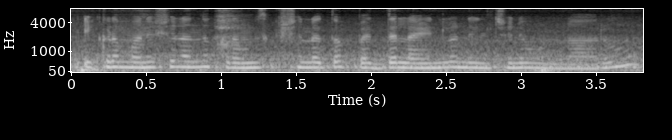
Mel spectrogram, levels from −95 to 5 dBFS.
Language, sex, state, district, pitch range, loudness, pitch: Telugu, female, Andhra Pradesh, Visakhapatnam, 225-255 Hz, -21 LUFS, 235 Hz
